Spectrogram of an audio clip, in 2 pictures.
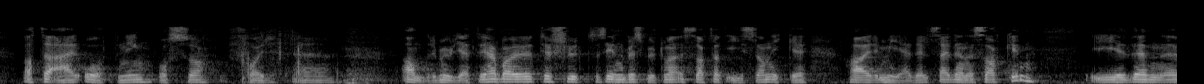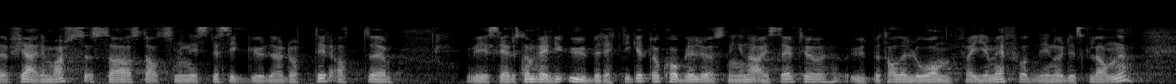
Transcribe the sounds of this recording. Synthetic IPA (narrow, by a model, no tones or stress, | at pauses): ʔɑt̪̚d̪ɛ̰ʔæɾoːpnɪŋɔsːɔfɔɾ | ʔɑ̰nd̪ɾəmʉːlɪheːt̪əɾjæɪhɑɾbɑːɾət̪ʰɪlʂɭʉt̪ːsiːd̪nblɛt̪spʉːʈɔm̰sɑk̚t̪ɑt̪iːslɑnːɪkːə | hɑɾmeːd̪eːlt̪sæɪd̪ɛnːəsɑːkən | ɪd̪ɛnfjæːɾəmɑʂsɑːst̪ɑːt̪smɪnɪst̪əsɪɡʉɾd̪ɑɖɔt̪ːəɾɑ̰t̪ | ʋɪseːɖɛsɔmʋɛld̪ɪʔʉːbəɾɛt̪ːɪɡət̪ɔkʰɔbləløːsnɪŋənɑɑɪsɛʋt̪ʰɪlɔʉːt̪̚bət̪ʰɑːləloːnfɾɑɪɛmɛfɔd̪ɪnʊɾd̪ɪskəlɑnənə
